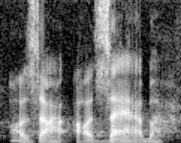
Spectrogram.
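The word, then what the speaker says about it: azab: nor forsake you is a zab i think is how you say it a w z a b is the transliteration so he's not going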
